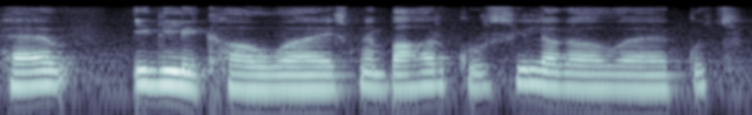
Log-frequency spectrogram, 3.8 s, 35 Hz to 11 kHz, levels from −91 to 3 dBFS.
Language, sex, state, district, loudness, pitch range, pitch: Hindi, male, Gujarat, Valsad, -17 LUFS, 130-155 Hz, 145 Hz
